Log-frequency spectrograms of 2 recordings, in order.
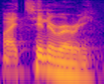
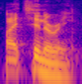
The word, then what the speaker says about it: itinerary: itinerary yeah I agree itinerary I've heard it said like this itinery I've heard that as well yeah yeah itinerary I think both pronunciations are probably accepted so no you said five syllables itinerary oh sorry I said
